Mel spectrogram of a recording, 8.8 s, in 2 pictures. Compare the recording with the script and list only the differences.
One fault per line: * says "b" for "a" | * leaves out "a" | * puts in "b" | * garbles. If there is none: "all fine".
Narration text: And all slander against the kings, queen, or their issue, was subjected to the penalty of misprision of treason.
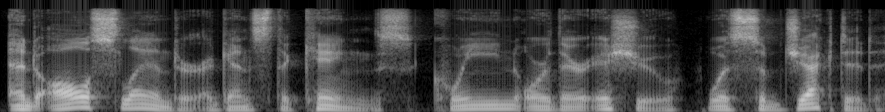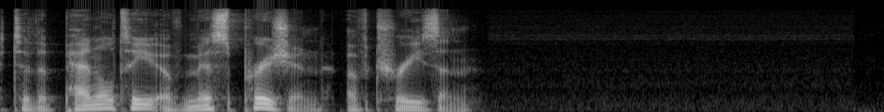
all fine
